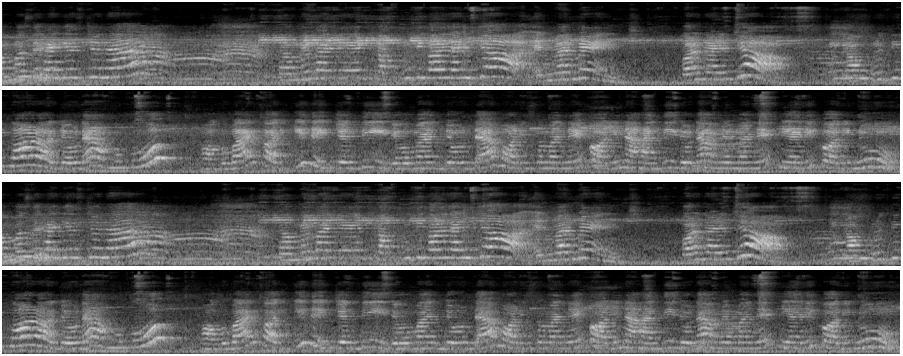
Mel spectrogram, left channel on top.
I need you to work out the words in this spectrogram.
ଖାଇକି ଆସିଛ ନା? ତମେ ମାନେ ପ୍ରକୃତି କଣ ଜାଣିଛ? ଏନଭାୟରମେଣ୍ଟ କଣ ଜାଣିଛ? ପ୍ରକୃତି କଣ? ଯୋଉଟା ଆମକୁ ଭଗବାନ କରିକି ଦେଇଛନ୍ତି, ଯୋଉଟା ମଣିଷ ମାନେ କରିନାହାନ୍ତି, ଯୋଉଟା ଆମେ ମାନେ ତିଆରି କରିନୁ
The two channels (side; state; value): both; normal; correlation 0.30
